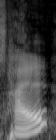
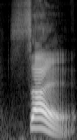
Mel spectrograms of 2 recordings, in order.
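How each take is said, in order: First: The first consonant is plain, not tense. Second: The first consonant is tense. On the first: "그냥 살 그러죠" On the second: "이 쌀이라는 발음이 나지가 않죠"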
